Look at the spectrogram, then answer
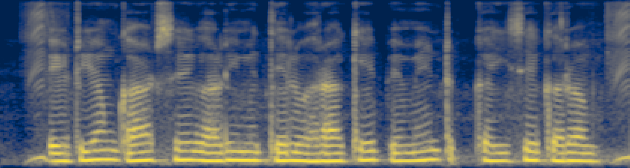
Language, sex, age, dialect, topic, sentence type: Bhojpuri, male, 18-24, Southern / Standard, banking, question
